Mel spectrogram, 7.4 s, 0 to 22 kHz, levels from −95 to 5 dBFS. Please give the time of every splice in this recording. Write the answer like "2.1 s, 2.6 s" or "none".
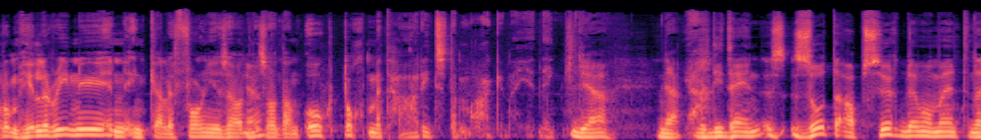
0.9 s, 2.2 s, 5.4 s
